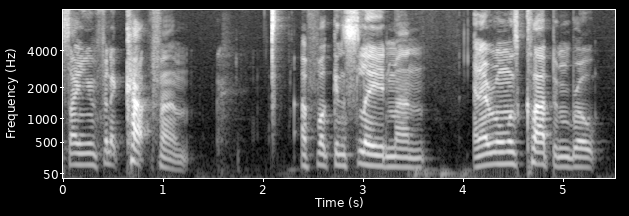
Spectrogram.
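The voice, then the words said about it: Put-on British accent. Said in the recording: “I'ma go into the British accent for this.”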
